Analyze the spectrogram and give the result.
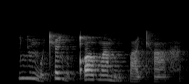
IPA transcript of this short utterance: ʎø˥ŋo˩cʰɛ˥ʎʉ˩p qʼuː˥bã˥bũ˨ pa˩cʰã˩x

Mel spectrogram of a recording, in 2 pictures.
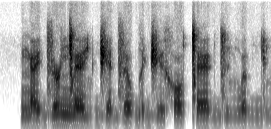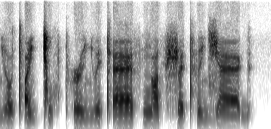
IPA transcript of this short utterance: ŋæe̯d͡zə˞ŋ͡ǀɛːʎ d͡ʒɛd͡zəo̯ɡə d͡ʒɪ xɔo̯ǀɛːɡd͡zuʎ wəɡɟʊ ʎʌo̯tʼɑʎǀux pʰə˞ʎʊe̯ tʼæːθ ŋɑθ ʂɛtʰəʎʑæːɡ

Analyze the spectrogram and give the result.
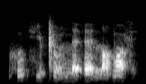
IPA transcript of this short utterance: xuː˧˥˧pfʲuː˧˩ǁũː˧˩˧nːɛː˧˩˧ʔ ɛː˧˩lːɛ˧˩˧ dˤɛ̃˥˨x

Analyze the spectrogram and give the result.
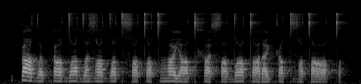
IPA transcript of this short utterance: kʷedˤɵkʷa dˤɐdˤɨzʉ dˤɵtˤsetˤʉtˤ ɦɵjɨtˤxɵsɐ dˤitˤu ɾekitˤzɵtˤ ɐtˤ

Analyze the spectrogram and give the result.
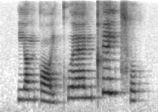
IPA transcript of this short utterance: jɐ˨ŋkɔː˨˩j kʷʰɛː˧ŋ pʰe˥jt͡sʰʊ˨˥k̚

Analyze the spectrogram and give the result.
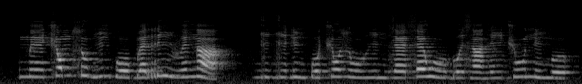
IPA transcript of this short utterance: meː˨t͡ʃɔ˦msʊ˦˨ ɡĩ˦ɡ͡boː˨ bɛ˨riː˦˨ve˦ŋɾã˨ | ɡi˨ɡi˨ ɗĩ˨ɡ͡bo˨t͡ʃo˦zuː˨ ɣi˨ŋzɛ˨ sɛ˦wuː˨ɡʷi˨ zã˨ ziː˨t͡ʃuː˦ nĩ˦ŋʊ˦

